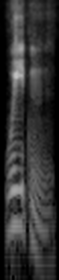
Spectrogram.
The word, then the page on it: wheaten: American English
